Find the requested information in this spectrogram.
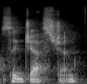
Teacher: So just an unstressed last syllable there with a reduced vowel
